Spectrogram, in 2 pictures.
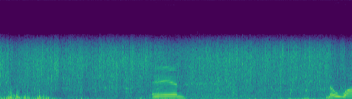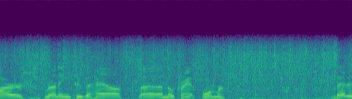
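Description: A shallow stream trickles and splashes over rocks.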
